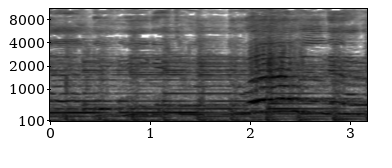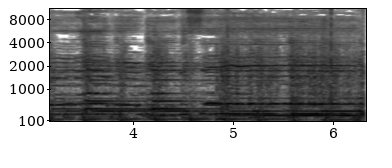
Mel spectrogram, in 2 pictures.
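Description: Live band music: young men singing into microphones over an acoustic guitar with a steady beat, one sung note sliding upward about two seconds in.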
